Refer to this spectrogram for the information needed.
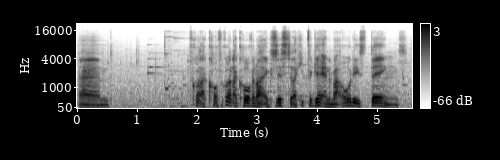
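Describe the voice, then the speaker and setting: A man with a slightly sore, hoarse throat, casually commenting on his live gameplay stream and rambling with lots of filler words and self-corrections. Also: medium pitch, expressive, moderate pace, faint music behind.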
